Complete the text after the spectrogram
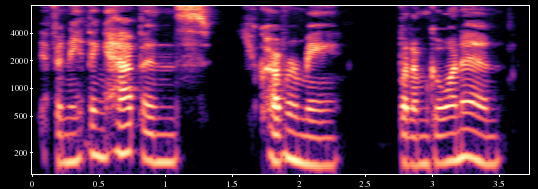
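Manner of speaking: hushed, whispered voice. Telling a partner hiding nearby before sneaking in: whispering. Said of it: "I'm just gonna whisper".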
